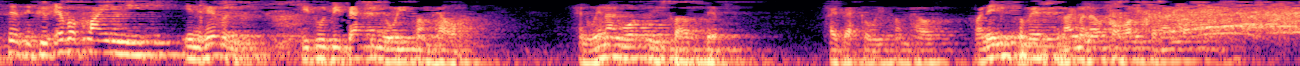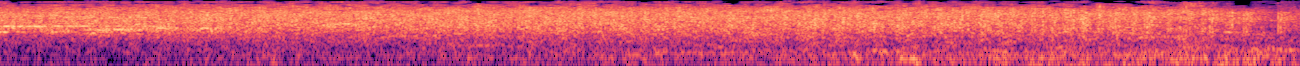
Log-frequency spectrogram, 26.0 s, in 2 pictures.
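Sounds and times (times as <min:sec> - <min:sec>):
speech: 0:00.1 - 0:04.8, 0:05.8 - 0:07.4, 0:08.3 - 0:12.2
audience applause: 0:11.0 - 0:25.9.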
